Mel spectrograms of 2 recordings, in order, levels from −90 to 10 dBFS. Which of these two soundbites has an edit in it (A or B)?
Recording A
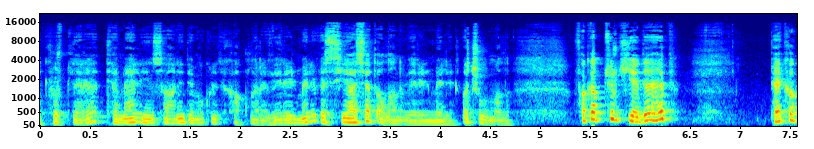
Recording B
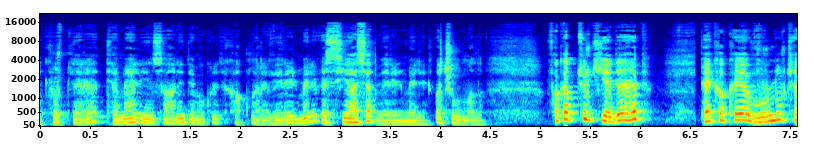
B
